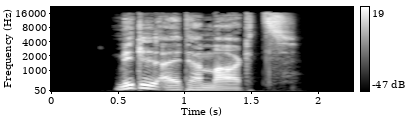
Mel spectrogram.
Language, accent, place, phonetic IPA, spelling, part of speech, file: German, Germany, Berlin, [ˈmɪtl̩ʔaltɐˌmaʁkt͡s], Mittelaltermarkts, noun, De-Mittelaltermarkts.ogg
- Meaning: genitive singular of Mittelaltermarkt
